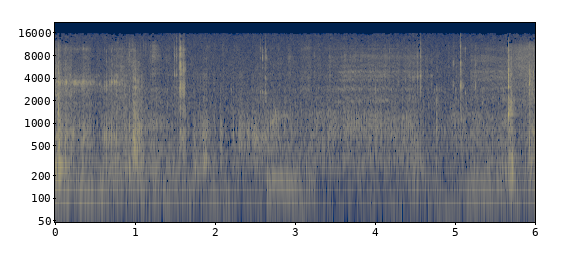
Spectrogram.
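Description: Faint scattered clicks and scrapes of small plastic toy pieces being handled on carpet.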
